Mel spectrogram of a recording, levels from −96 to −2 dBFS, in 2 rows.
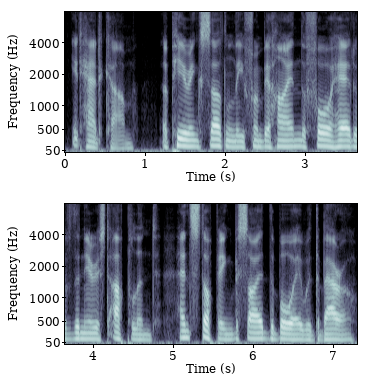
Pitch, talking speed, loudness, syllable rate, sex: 120 Hz, 165 wpm, -19 LUFS, 5.3 syllables/s, male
